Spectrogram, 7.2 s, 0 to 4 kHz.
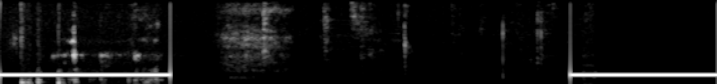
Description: Ringback tone (North America), 440 + 480 Hz.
